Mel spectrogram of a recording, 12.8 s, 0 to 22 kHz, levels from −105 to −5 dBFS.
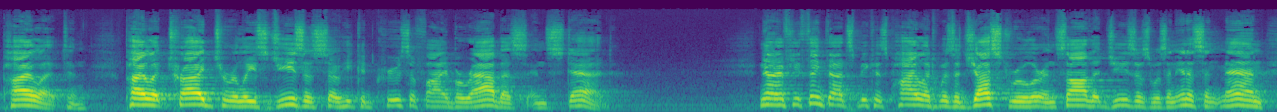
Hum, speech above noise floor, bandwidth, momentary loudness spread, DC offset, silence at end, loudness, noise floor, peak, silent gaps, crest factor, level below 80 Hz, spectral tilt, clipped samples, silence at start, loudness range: none; 36 dB; 15.5 kHz; 13 LU; under 0.1%; 0 s; -20 LUFS; -57 dBFS; -2 dBFS; none; 20 dB; -60 dBFS; -4 dB/octave; under 0.1%; 0.05 s; 7 LU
